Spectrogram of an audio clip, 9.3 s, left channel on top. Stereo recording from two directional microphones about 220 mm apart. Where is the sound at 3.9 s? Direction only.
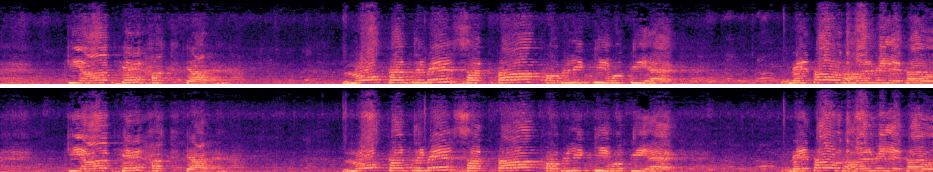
25° left (ahead or behind).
